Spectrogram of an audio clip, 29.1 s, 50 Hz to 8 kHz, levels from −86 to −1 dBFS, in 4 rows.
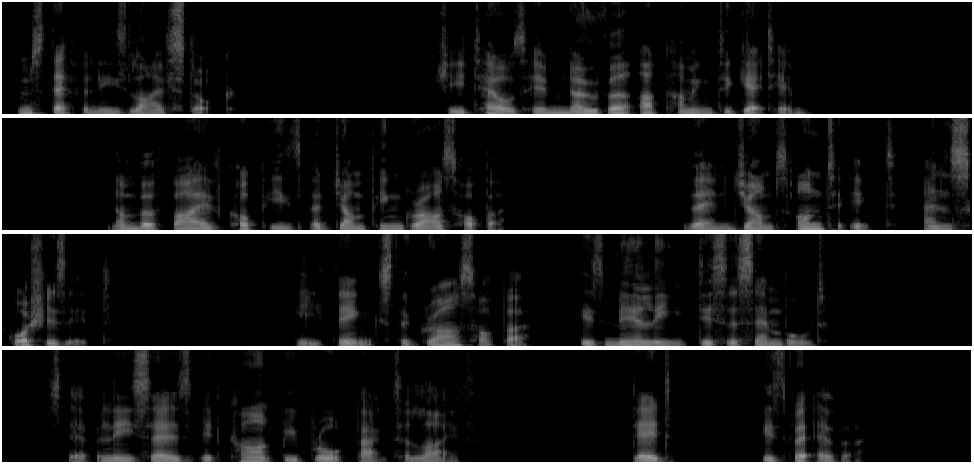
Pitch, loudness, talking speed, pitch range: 110 Hz, -48 LUFS, 90 wpm, 95-125 Hz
